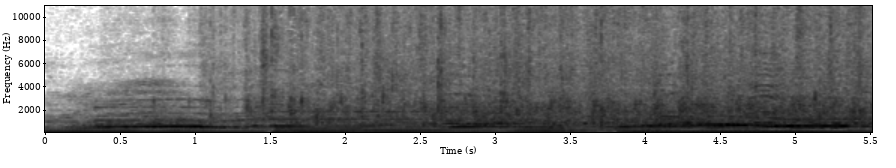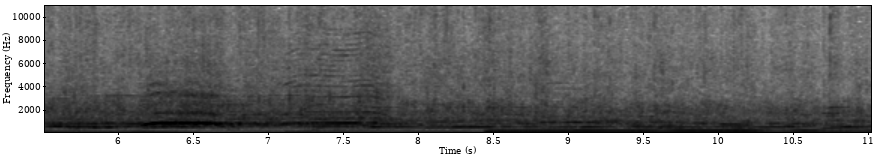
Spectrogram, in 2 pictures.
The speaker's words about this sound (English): Debt free. Oh, you all clap now. But when pastor goes, debt free, suddenly your wallets and purses get locked up.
